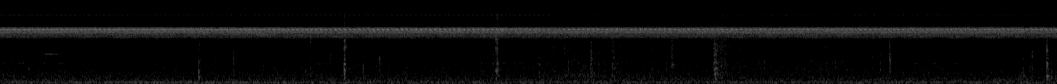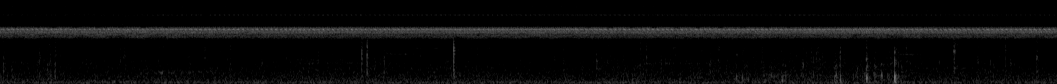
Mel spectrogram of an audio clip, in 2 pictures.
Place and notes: {"title": "Nantou County, Taiwan - Insects, Birds and Cicadas", "date": "2016-09-19 06:18:00", "description": "Insects called, Birds call, Cicadas cries, Facing the woods\nZoom H2n MS+XY", "latitude": "23.93", "longitude": "120.89", "altitude": "777", "timezone": "Asia/Taipei"}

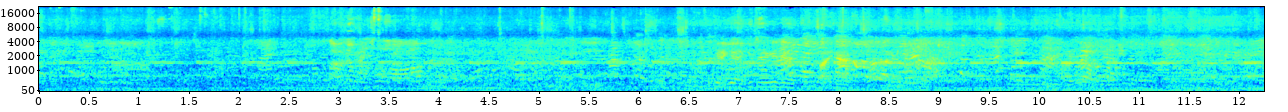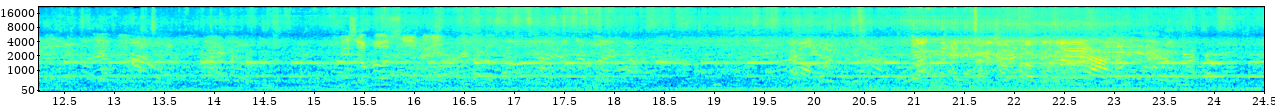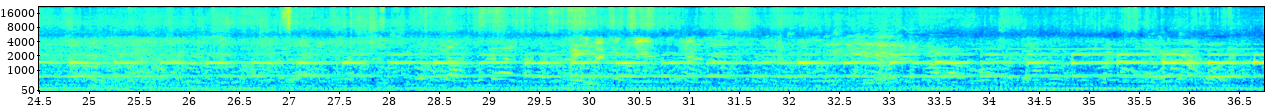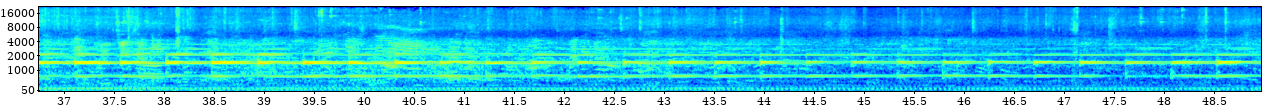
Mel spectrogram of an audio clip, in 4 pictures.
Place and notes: {"title": "Baixi, Tongxiao Township - Walking on the road", "date": "2017-03-09 09:58:00", "description": "Walking on the road, Matsu Pilgrimage Procession, railway level crossing, The train passes by", "latitude": "24.57", "longitude": "120.71", "altitude": "14", "timezone": "Asia/Taipei"}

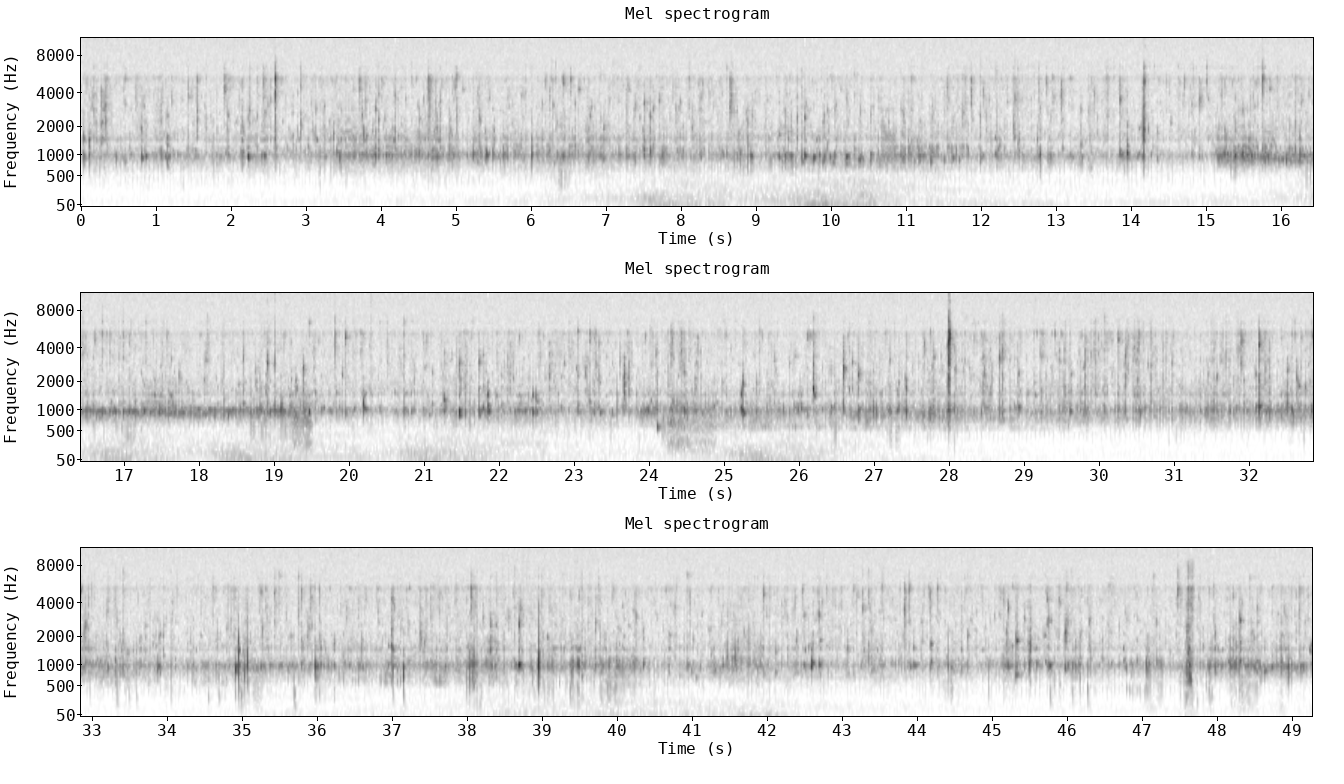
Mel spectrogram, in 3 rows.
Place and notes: {"title": "Utena, Lithuania, another hydrophone", "date": "2022-05-06 18:05:00", "description": "the dam was lowered for repair. hydrophone in the water", "latitude": "55.52", "longitude": "25.65", "altitude": "123", "timezone": "Europe/Vilnius"}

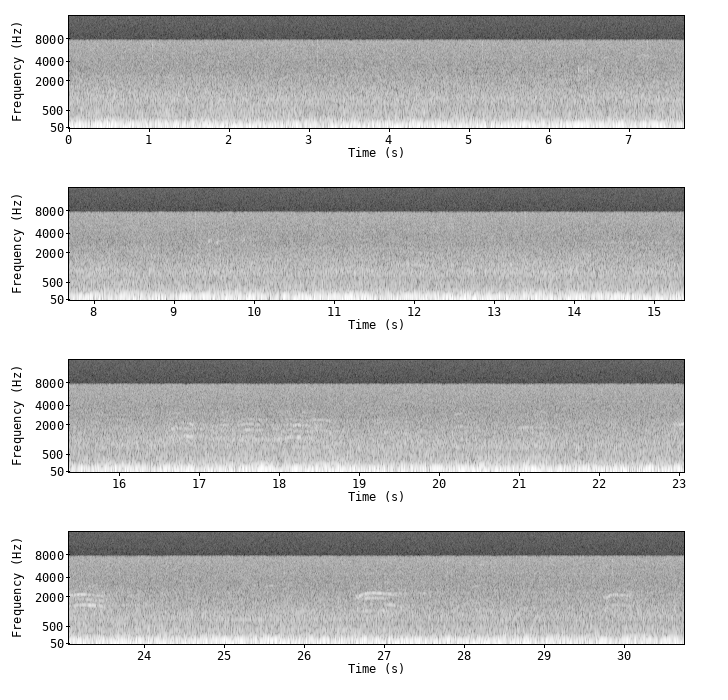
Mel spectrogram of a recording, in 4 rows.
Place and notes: {"title": "My backyard, Barton, Canberra", "date": "2010-07-18 08:10:00", "description": "World Listening Day. There is a steady background noise of distant traffic and then you can hear ravens, a magpie, a blue wren, a magpie lark, crested pigeons flying - and one of my chickens.", "latitude": "-35.31", "longitude": "149.14", "altitude": "569", "timezone": "Australia/Canberra"}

